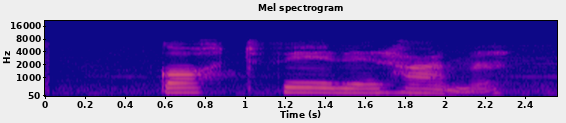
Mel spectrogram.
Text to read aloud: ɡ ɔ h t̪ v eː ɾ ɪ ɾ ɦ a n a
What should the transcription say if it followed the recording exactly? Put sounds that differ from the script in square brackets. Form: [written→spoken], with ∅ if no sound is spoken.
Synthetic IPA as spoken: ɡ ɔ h t̪ [v→f] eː ɾ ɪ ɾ ɦ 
